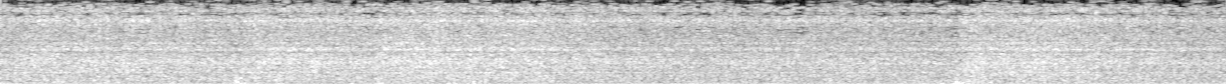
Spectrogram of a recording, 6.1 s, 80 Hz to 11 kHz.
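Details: 1998 Jeep Cherokee XJ, AMC 4.0 inline-six, after radiator replacement and coolant fill: deep steady low rumble settling into an even idle with no knocks or misses; healthy.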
